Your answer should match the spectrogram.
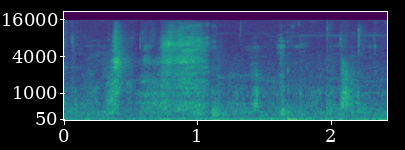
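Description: Close-miked mouth sounds of a person eating rice and curry by hand: wet clicks and smacks of chewing, with a short hissing draw of air through the mouth a little under a second in.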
